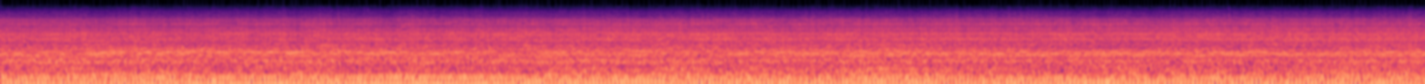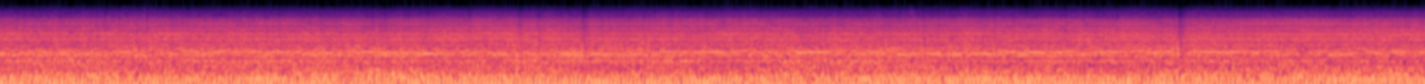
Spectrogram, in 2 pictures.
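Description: Adventure motorbike engine running steadily while riding, with no noticeable change in revs.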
